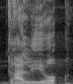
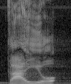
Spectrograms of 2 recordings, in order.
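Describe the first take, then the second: First: The middle sound is an 'ly' sound. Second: The middle sound is a plain 'y' sound. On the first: "ang pronunciation nating mga Pilipino" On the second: "ang salitang gayo"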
